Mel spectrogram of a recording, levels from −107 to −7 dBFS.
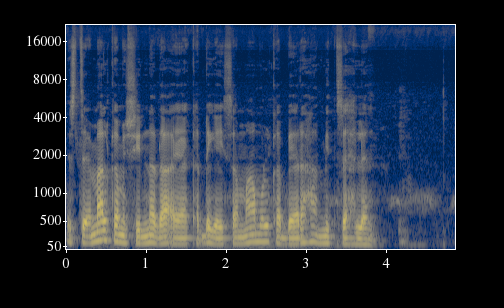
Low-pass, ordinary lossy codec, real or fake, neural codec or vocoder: none; none; real; none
